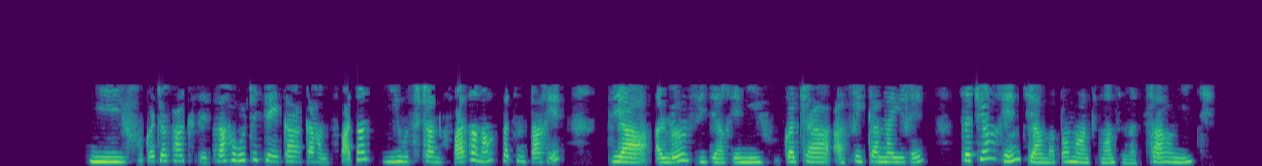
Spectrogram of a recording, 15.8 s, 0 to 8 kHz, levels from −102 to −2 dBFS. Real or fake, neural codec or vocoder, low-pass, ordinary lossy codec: fake; codec, 16 kHz, 8 kbps, FreqCodec, larger model; 7.2 kHz; AAC, 16 kbps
